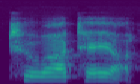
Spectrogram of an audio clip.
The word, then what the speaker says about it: Tuatea: And it says it's pronounced Tuatea. It almost sounds Native American, right?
